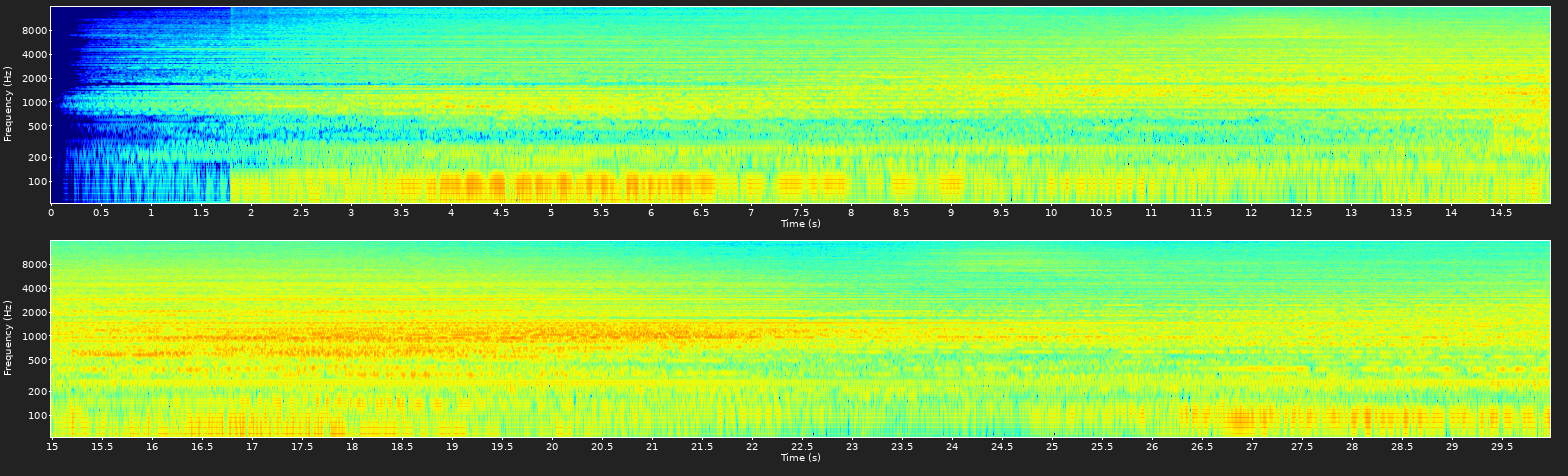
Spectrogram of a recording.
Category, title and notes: Soundscapes > Synthetic / Artificial
ambient drone landscape texture alien evolving experimental atmosphere dark shimmer shimmering glitchy glitch long low rumble sfx fx bass bassy synthetic effect ambience slow shifting wind howl roar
